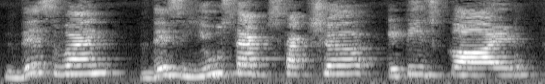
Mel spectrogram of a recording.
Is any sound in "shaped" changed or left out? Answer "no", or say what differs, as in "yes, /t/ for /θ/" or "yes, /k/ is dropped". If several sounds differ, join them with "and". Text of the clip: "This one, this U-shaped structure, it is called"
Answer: yes, /s/ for /ʃ/ and /p/ is dropped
